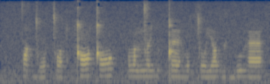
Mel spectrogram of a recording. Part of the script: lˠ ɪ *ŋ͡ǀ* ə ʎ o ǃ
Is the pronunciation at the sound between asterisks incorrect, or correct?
correct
